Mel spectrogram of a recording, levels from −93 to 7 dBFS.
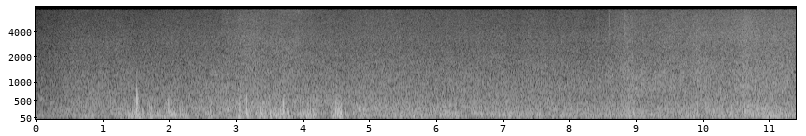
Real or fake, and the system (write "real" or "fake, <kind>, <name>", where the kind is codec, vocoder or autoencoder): real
